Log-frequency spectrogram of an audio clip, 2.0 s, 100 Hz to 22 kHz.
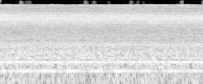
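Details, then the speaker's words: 2006 Rheem Classic 4-ton 13 SEER straight-cool condenser, Copeland scroll compressor, R-22, model RAND-048JEZ: even quiet fan whoosh over a faint steady hum, no rattles or knocks; running very quietly and normally. "but this thing's quiet I couldn't even tell it was running"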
